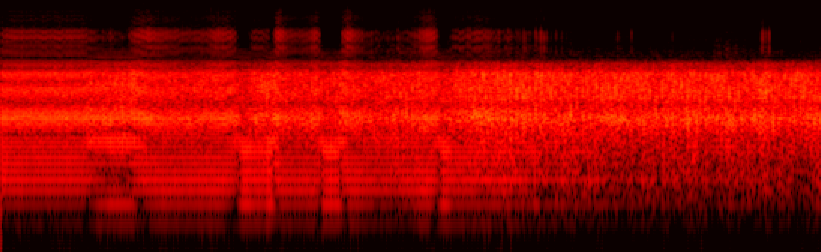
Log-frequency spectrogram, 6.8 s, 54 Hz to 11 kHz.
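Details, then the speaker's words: 1944 wartime civilian valve radio after all capacitors replaced, with a replacement for the intermittent rectifier valve: at full volume a constant harsh buzz persists with no station received; source of the buzz not found. "now can you hear that let's give her full [Music] juice [Music] but that buzz is [Applause] there"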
